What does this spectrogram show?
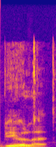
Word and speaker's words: Beulah: What about Balula McGillicuddy, Tommy Dreamer's Balua? Balua, Beulah. I could never pronounce it correctly, but Beulah. Dreamer, what say it? Beulah McGillicuddy. Sorry. Beulah. Balua. Beulah. It's not beluga caviar.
